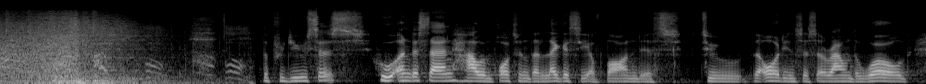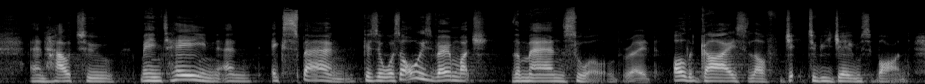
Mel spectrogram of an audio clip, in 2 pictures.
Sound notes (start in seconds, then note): 1.9 gasping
